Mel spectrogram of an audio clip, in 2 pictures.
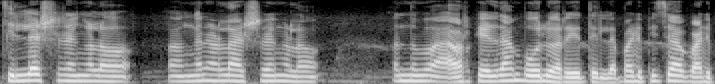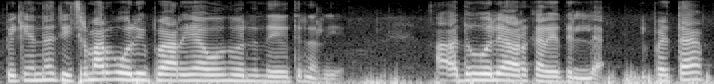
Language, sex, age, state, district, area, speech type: Malayalam, female, 45-60, Kerala, Pathanamthitta, rural, spontaneous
